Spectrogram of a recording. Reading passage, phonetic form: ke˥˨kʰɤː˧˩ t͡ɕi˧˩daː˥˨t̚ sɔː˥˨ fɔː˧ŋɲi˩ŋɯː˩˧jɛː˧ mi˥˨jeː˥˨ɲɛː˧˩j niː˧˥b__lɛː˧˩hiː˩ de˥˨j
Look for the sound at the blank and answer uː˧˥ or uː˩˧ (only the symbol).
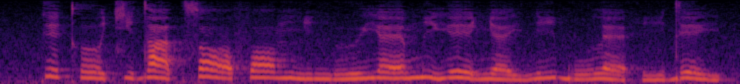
uː˩˧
